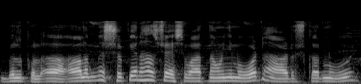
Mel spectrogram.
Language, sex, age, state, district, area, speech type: Kashmiri, male, 30-45, Jammu and Kashmir, Shopian, rural, spontaneous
